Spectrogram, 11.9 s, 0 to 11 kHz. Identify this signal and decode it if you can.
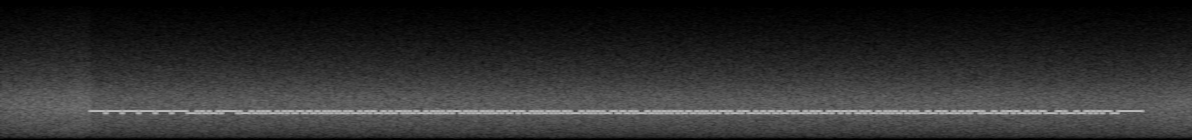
RTTY (45.45 baud, 170 Hz shift), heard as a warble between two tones, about 2200 Hz centre, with radio static. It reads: ER WIRD ALS SUSSWASSERZIERFISCH IN AQUARIEN GEHALTEN.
